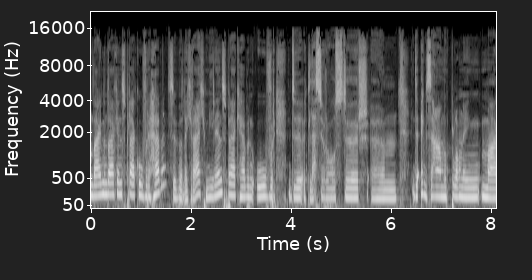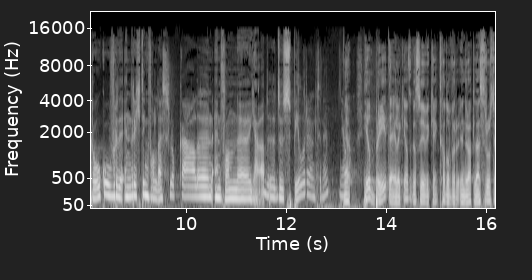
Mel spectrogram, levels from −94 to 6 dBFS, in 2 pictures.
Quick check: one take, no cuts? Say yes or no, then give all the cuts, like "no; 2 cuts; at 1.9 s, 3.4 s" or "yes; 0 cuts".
yes; 0 cuts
